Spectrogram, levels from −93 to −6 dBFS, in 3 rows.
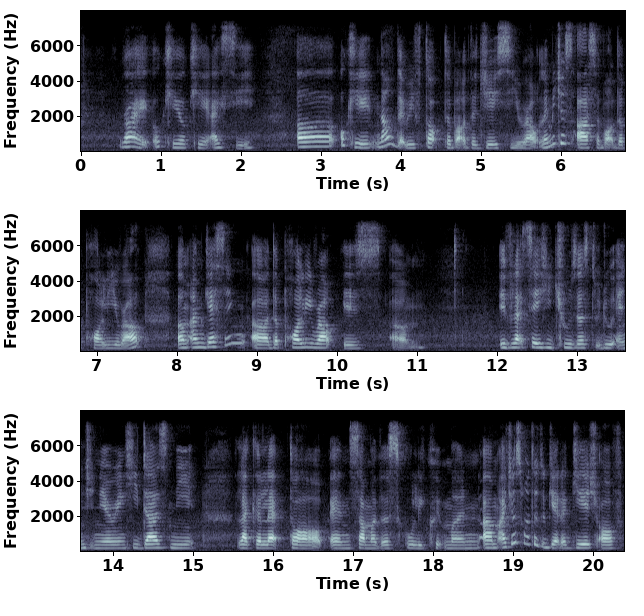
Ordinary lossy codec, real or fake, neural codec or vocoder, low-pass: none; real; none; 7.2 kHz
